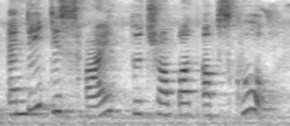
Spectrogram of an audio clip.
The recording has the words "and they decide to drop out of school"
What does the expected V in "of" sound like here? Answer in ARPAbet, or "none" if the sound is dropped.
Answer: P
